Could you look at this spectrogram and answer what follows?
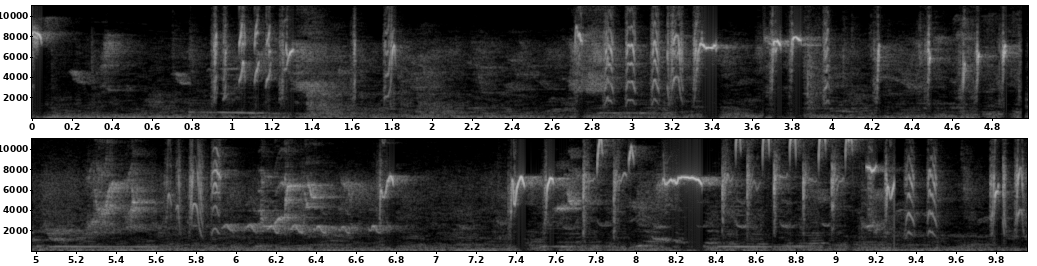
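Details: Very active speckled black sunbird used as a lure for other birds, pouring out rapid, high, thin twittering in repeated bursts, with squeaky whistles and clicky notes throughout.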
